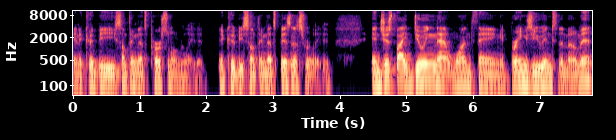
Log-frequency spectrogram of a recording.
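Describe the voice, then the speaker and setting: At a very fast pace, the speech comes in monotone, flat intonation, in a very clean recording with a silent background. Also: man. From Kentucky, Louisville. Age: 30s. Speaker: health tech executive. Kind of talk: interview.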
